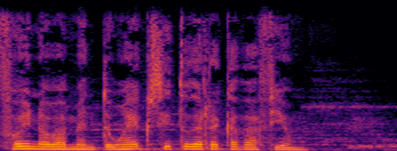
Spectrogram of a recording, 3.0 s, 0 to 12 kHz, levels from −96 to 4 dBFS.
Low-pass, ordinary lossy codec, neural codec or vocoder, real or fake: 10.8 kHz; Opus, 64 kbps; none; real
